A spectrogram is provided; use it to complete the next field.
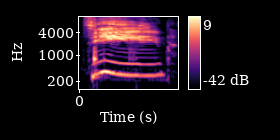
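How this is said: It is said in an imitated, put-on voice.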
